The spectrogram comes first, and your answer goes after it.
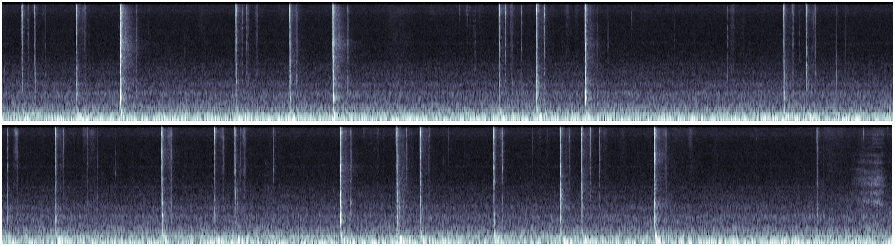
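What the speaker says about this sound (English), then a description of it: "go ahead and type in the next column of data" Steady typing on a computer keyboard while entering a column of data into an Excel spreadsheet, a quiet continuous patter of key presses with occasional sharper clicks, no talking.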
